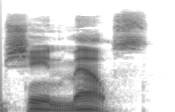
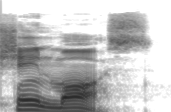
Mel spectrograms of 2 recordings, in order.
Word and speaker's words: Shane Mauss: If you listen to the first episode I did with Shane, I called him Shane Mauss. That's not right. His name's Shane Mauss.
